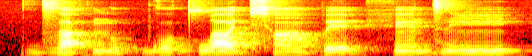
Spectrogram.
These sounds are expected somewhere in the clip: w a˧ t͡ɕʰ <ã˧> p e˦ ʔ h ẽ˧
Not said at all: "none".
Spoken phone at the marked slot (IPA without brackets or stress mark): ã˧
